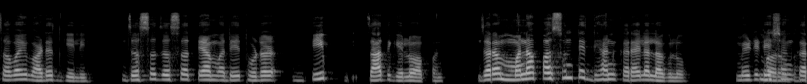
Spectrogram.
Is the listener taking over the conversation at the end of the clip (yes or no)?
no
